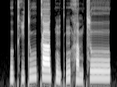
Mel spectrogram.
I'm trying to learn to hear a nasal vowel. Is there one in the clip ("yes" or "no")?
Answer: yes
